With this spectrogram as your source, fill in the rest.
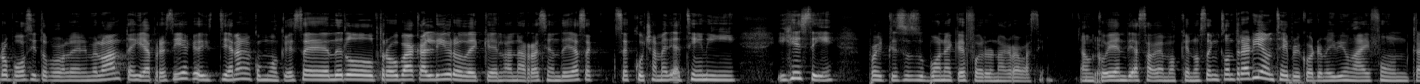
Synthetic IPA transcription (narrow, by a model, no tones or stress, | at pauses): pɾo̞po̞sit̪o̞paβleeɾme̞lo̞ant̪e̞siapɾe̞siakeisje̞ɾaŋko̞mokeeseliɾlt̪ɾowβakalːiβɾo̞ðe̞ke̞nlanarʔasjo̞nd̪eʝas | sehkut͡ʃameðjat̪ʰiniːɦisipo̞ɾke̞s̬e̞s̬up̬o̞ne̞ke̞fwe̞ɾaunaɣɾaβasjo̞̰ŋ | awŋkeo̞je̞nd̪iasaβe̞moske̞no̞se̞ːŋko̞nt̪ɾaɾiaunt̪ejprekoɾðeɾmeβjiuŋajfoŋka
